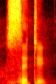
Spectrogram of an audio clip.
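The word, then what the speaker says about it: city: सिटी, तो उसका उच्चारण कीटी नहीं होता है, सिटी होता है, एस।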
